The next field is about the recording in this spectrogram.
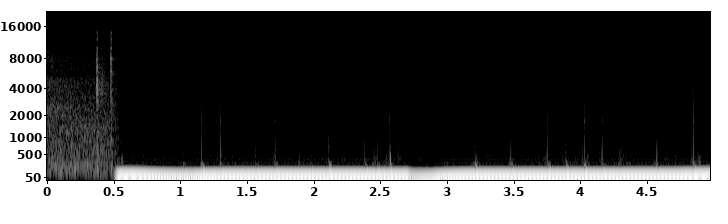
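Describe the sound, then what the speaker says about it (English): A pure sine-wave sub bass made in the Massive synth enters after a brief noisy start and drones low and loud and steady for the rest of the clip, with faint clicky percussion ticking above it. "it's just a simple sine wave."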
